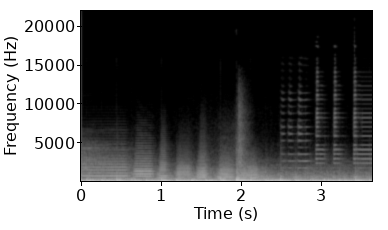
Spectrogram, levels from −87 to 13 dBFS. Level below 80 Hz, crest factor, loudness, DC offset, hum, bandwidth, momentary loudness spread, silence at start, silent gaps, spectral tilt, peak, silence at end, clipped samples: -16 dBFS; 14 dB; -18 LUFS; under 0.1%; none; 11 kHz; 2 LU; 0 s; none; -8 dB/octave; -2 dBFS; 0 s; under 0.1%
